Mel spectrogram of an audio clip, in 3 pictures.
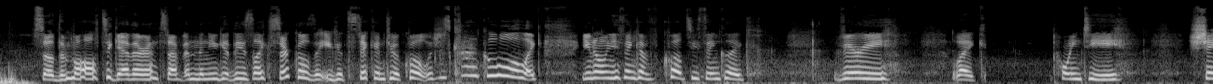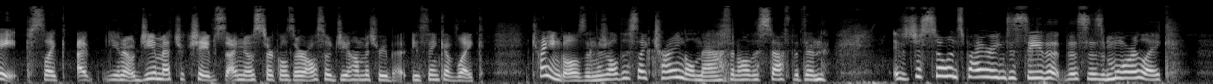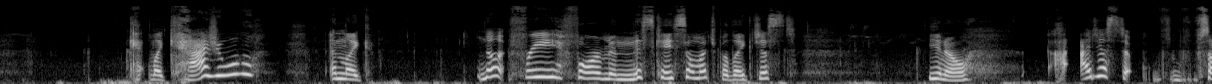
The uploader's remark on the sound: Another walking episode!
